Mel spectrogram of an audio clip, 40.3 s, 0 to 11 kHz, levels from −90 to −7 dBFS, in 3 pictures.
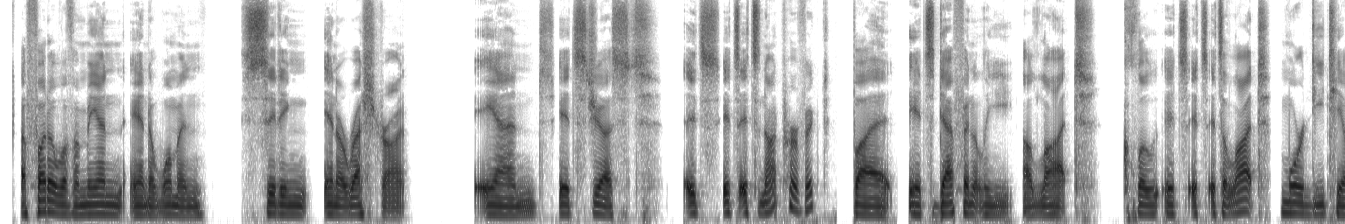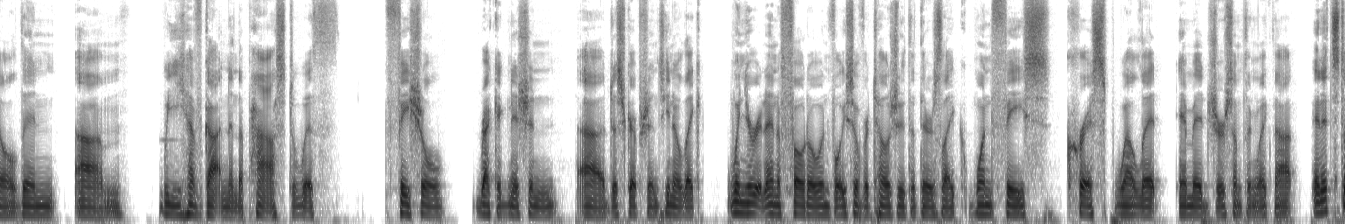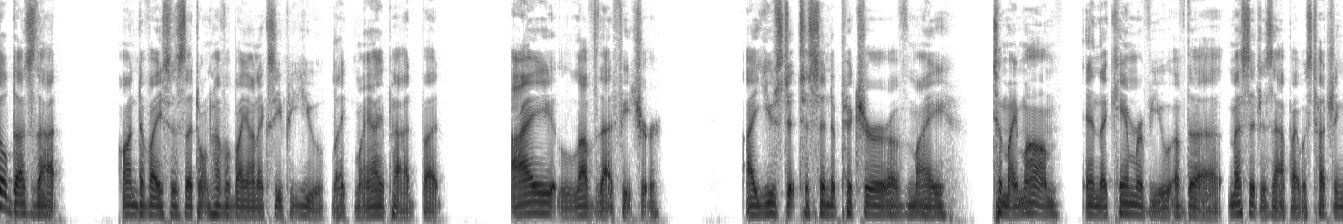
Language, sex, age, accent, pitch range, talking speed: English, male, 30-49, American, 85-100 Hz, 170 wpm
